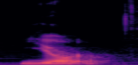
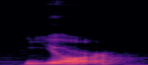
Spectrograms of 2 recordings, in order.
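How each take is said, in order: First: One short contracted syllable is said. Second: The same.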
